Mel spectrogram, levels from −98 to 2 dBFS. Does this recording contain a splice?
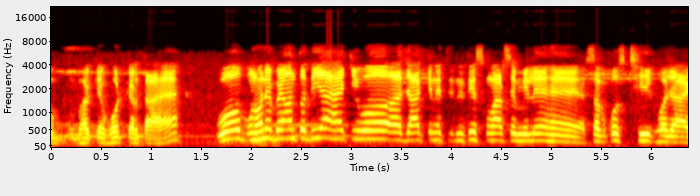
no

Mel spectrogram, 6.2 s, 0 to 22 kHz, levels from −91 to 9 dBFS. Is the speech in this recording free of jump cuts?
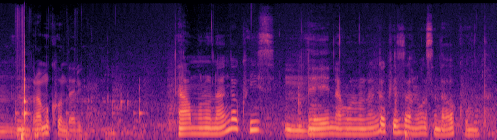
yes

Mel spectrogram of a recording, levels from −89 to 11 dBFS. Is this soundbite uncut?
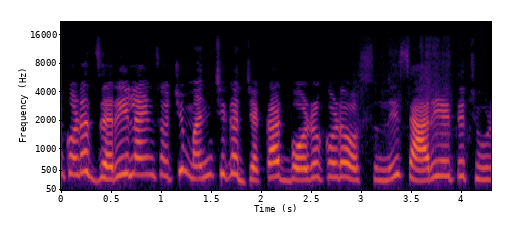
yes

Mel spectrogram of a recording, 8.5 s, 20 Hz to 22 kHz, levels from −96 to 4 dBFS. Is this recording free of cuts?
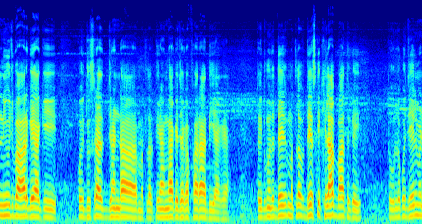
yes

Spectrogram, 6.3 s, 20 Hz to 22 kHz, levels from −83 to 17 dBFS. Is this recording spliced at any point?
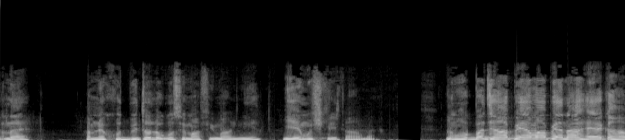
yes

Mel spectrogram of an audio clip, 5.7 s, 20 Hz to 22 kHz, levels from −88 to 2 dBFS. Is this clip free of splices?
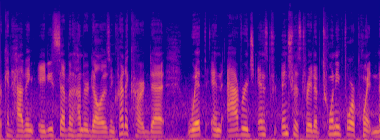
yes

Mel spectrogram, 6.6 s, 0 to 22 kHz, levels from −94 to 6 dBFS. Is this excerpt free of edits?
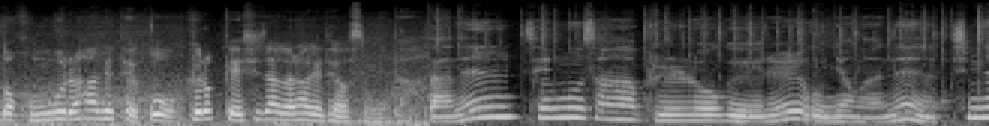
no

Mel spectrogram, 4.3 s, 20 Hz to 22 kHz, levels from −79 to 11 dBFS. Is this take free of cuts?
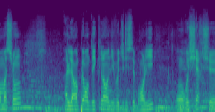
yes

